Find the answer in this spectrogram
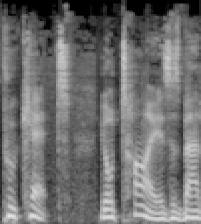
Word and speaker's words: Phuket: Apparently it's pronounced Phuket.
